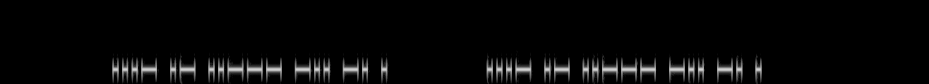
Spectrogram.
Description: Morse code, heard as a keyed tone, about 25 wpm, 700 Hz. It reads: VA2DNE VA2DNE
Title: DXCC-100 Call Signs - 6 Characters - Repeated 2x - 25wpm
